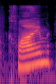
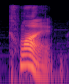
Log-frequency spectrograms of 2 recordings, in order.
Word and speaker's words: climb: First, the pronunciation for climb is without the letter B. Climb.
